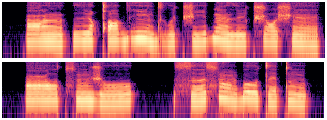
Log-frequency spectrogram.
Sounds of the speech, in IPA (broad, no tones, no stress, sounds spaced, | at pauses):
ʕ ə̃ | ð y qʼ ɔ ɡʱ ĩ dʱ ʊ t͡ʃ i ɗ ɛ̃ ð y t͡ʃ ɔ ʃ ɛ̃ | ʕ ɔ t͡s ũ ʒ o | s ə s ɔ̃ ɠ o t ɛ t ũ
